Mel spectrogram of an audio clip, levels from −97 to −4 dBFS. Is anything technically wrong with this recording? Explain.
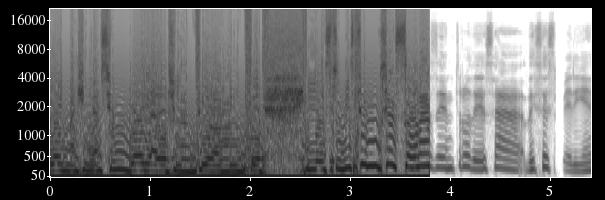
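Yes. From the start to about 3.79 s, just before "dentro de", there's harsh, buzzy distortion with noisy pauses, a step around -10 dBFS. That's likely a stuck bit, corrupting half the sample values.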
